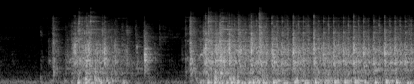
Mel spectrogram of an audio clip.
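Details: Go-kart small engine after torque converter and belt installation: a couple of pull-start attempts, then catches and runs at a steady, busy idle with no knocking or grinding; works fine.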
